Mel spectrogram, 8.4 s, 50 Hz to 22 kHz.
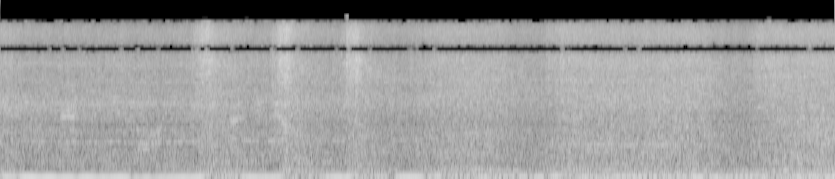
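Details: Ford Mustang carbureted V8, idle turned up slightly; the cause found was an air leak from the wrong gasket under the 1-inch carb spacer: deep, steady burble with an even low rumble and no stumble or hiss, a healthy running engine.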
